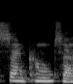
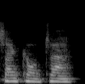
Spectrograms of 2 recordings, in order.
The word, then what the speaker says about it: Saint-Quentin: This is Saint-Quentin, as it's pronounced, Saint-Quentin, from the air.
